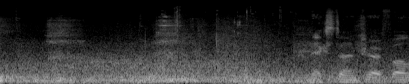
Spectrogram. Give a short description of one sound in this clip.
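Boots with spurs step heavily.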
